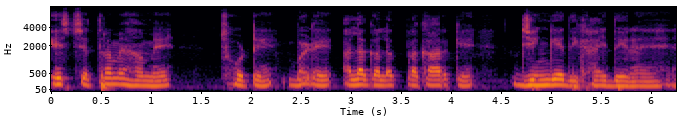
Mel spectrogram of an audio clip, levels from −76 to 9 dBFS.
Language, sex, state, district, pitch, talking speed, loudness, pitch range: Hindi, male, Bihar, East Champaran, 140 Hz, 125 wpm, -21 LUFS, 130-145 Hz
